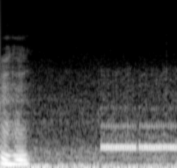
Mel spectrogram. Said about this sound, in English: Okay, I'm calling him. This is a surprise call, huh? This is right up his alley.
